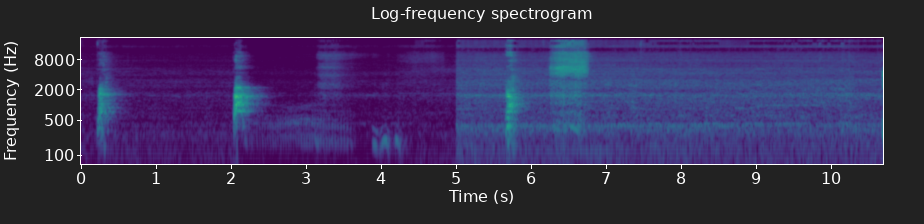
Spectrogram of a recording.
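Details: Dog heard on a holiday trip home by KTX train in Korea: two sharp, loud barks about two seconds apart, then a softer low sound and quiet scuffles, followed by steady background rumble with one more brief bark.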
